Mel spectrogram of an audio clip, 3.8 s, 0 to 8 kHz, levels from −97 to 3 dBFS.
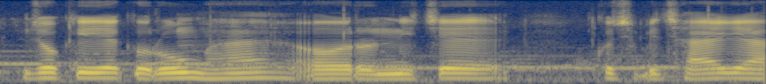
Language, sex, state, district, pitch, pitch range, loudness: Hindi, male, Jharkhand, Garhwa, 145 Hz, 135-150 Hz, -17 LUFS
